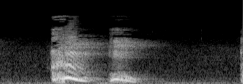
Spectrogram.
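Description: A man clearing his throat twice in quick succession, each clear falling in pitch, the second shorter and a little quieter than the first.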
